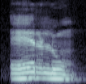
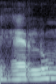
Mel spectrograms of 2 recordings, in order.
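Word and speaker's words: heirloom: उसके बाद में इट इज एयरलूम, ये हेयरलूम नहीं है, एयरलूम ऑफ फैमिली। तो एयरलूम है तो क्या आएगा, एच साइलेंट है इसमें, एच क्या है, साइलेंट है, तो एन आएगा इसमें।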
